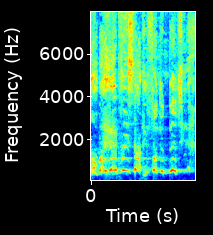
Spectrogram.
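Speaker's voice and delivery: put-on half crying. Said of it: "He'd be, like, half crying".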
